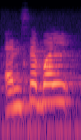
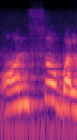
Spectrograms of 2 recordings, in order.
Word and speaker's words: ensemble: ensemble जो उसका pronounce होता है वो ensemble होता है.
